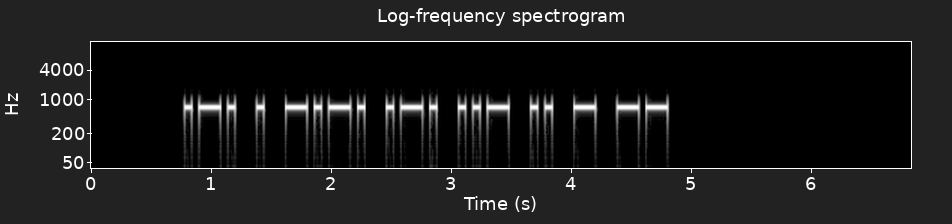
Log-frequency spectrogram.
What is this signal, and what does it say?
Morse code, heard as a keyed tone, about 20 wpm, 700 Hz. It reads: RECRUITM
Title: Build A Word - 4 Letters At A Time - 11-Letter Words - 20wpm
